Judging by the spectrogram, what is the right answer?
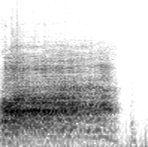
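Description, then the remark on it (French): A single loud, rough roar of a lion in the African savanna at a seagull, sustained for about a second and a half before cutting off into near silence. It sounds steady, with no talking over it. “Le lion poussa un rugissement.”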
